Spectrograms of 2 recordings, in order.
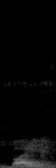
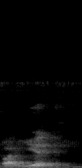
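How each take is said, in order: First: The stress is on the first syllable. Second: The stress is on the second syllable. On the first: The speaker calls it right. "the accent's on the first syllable" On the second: The speaker calls it wrong. "It's not, it's not bayit. That just sounds funny"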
